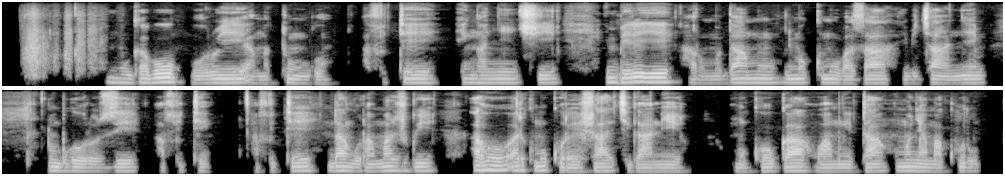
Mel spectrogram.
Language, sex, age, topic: Kinyarwanda, male, 18-24, agriculture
